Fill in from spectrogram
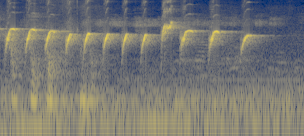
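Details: Green leafbird in full, vigorous song: about twelve ringing upslurred whistles delivered rapidly and steadily, one note pitched higher near the middle.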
